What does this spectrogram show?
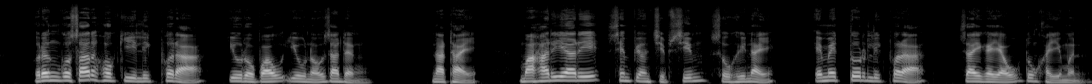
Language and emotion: Bodo, neutral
